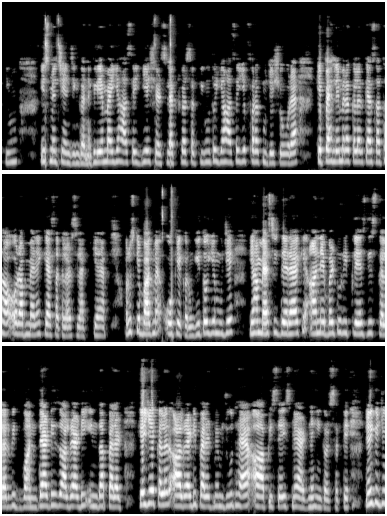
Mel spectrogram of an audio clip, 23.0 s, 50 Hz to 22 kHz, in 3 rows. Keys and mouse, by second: 0.9 click, 10.9 click.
